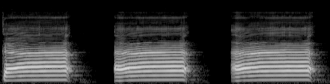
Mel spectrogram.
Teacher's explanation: کاف اور نون کے درمیان جو آواز ہے کا آ، یہ الف مخرج سے ادا ہو رہا ہے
